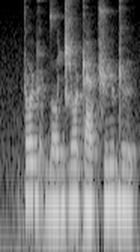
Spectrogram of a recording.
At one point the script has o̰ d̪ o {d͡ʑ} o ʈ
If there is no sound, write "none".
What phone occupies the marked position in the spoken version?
d͡ʑ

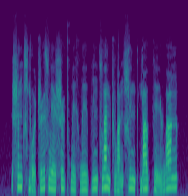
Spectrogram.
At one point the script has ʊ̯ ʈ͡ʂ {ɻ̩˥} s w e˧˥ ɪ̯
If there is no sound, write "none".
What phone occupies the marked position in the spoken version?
ɻ̩˥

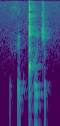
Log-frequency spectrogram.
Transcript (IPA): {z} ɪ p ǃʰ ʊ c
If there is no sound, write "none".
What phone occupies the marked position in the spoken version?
θ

